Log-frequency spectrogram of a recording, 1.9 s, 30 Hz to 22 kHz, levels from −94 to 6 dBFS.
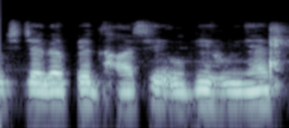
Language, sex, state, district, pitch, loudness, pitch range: Hindi, male, Bihar, Gopalganj, 105 Hz, -20 LUFS, 100-110 Hz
